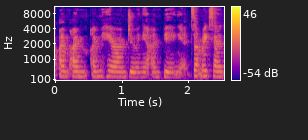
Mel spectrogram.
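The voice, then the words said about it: Calm, relaxed, peaceful voice. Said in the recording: “You can probably hear it in my voice. I'm just very calm, very at peace, very going with the flow.”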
